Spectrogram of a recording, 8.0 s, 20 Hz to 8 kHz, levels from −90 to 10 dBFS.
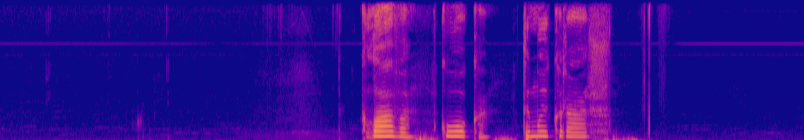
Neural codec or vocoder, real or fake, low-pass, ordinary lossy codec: none; real; none; none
